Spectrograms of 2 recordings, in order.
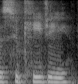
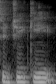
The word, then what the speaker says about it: Tsukiji: I thought it was Tsujiki. I probably said it wrong in my video, but it's Tsu- Kiji.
